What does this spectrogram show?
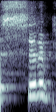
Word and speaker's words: सिर्फ: अब यहां पे सिर्फ में देखिएगा, तो यहां पे देखिएगा सी, ठीक है ना, सी, फिर यहां पे देखिएगा आधा र और यहां पर फ, तो ये है रेफ। तो रेफ में इस र का जो उच्चारण है वो आधा होता है। तो यहां पढ़ते हैं सिर्फ, और यहां पे देखिएगा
